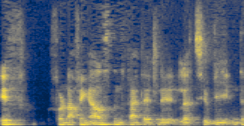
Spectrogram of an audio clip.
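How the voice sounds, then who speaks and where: Speaking with a non-native accent, a man uses a medium pitch and a dark, mellow tone. His voice is somewhat breathy, and room echo is audible. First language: not English. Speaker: mental health vlogger. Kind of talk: unscripted monologue. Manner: halting, many fillers.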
